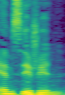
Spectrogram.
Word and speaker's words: MC Gilles: Tout ce que tu as à te rappeler, c'est MC Gilles. Ça, c'est mon nom. Ça s'écrit M-C-G-I-L-L-E-S.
